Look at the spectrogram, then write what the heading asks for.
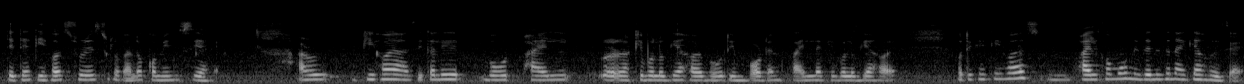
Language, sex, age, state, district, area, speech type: Assamese, female, 30-45, Assam, Jorhat, urban, spontaneous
